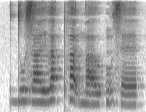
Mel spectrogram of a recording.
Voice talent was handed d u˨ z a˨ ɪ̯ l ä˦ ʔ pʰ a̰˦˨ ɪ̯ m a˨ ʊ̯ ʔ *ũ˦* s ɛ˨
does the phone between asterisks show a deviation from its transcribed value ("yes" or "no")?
yes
